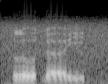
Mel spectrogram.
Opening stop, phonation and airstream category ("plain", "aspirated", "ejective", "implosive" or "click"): implosive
